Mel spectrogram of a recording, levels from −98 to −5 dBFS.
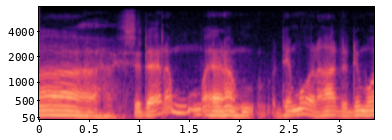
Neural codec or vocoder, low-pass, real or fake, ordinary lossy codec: none; 7.2 kHz; real; none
